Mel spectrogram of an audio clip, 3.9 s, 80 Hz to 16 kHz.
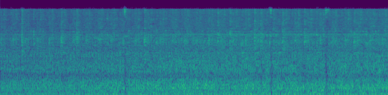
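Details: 1952 Ford 8N tractor, working condition, idling: steady, even soft regular chuff with no knocks or misses; engine sounds healthy, with brakes, PTO and hydraulics reported working.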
